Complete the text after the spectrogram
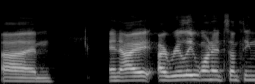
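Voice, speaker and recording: A woman with an ordinary speaking voice, at a moderate pace with ordinary pitch variation, on a very clean recording with a silent background. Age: 20s. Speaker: mushroom product business owner. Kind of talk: casual chat.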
